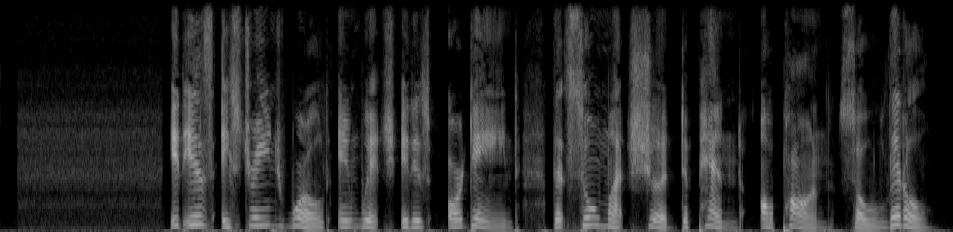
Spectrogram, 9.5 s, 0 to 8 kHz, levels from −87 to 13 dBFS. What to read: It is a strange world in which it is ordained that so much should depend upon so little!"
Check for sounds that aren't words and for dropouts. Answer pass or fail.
pass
